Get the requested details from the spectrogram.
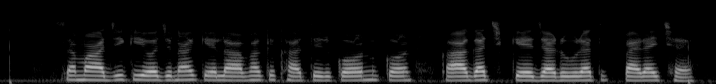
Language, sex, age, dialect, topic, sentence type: Maithili, female, 18-24, Eastern / Thethi, banking, question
